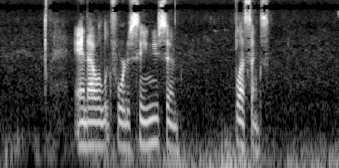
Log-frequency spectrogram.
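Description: A woman speaks calmly and close up.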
